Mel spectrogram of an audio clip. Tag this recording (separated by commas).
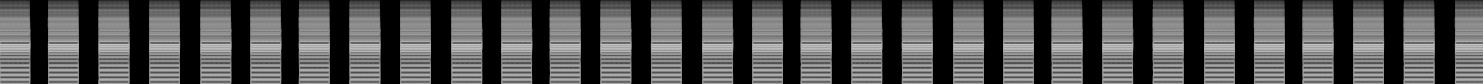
Alarm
